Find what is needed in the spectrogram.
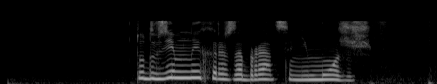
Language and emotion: Russian, angry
